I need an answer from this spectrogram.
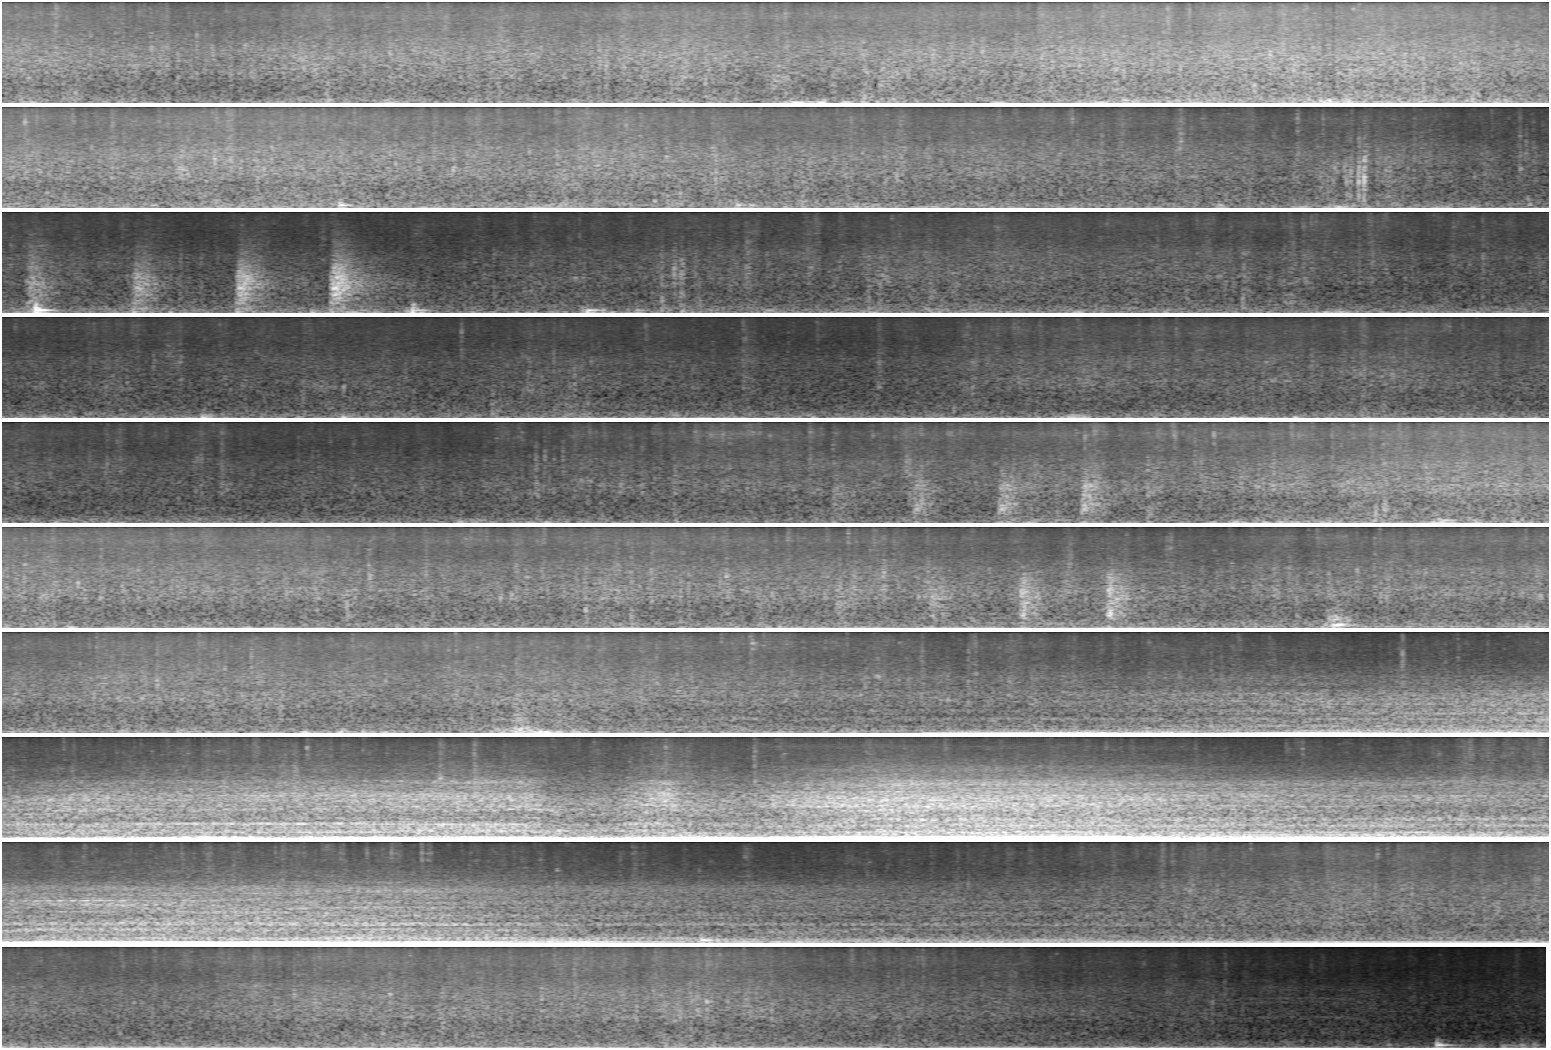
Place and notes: Rue de l'Église, Chindrieux, France - Bananier
Feuilles de bananier dans le vent, ici les feuilles des bananier sont souvent en lambeaux et en partie sèches nous sommes loin du cliat tropical humide, elles sonnent d'une manière particulière dans le vent en se frottant les une contre les autres.
France métropolitaine, France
